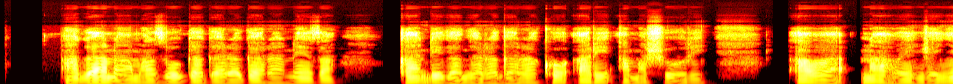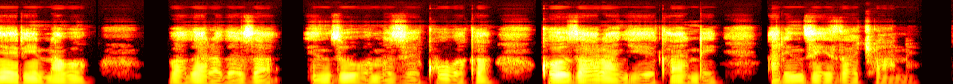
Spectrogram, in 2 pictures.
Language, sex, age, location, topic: Kinyarwanda, male, 25-35, Musanze, government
